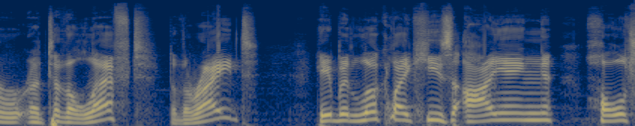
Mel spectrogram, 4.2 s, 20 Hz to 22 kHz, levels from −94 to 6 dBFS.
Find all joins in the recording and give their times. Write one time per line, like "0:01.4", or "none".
none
